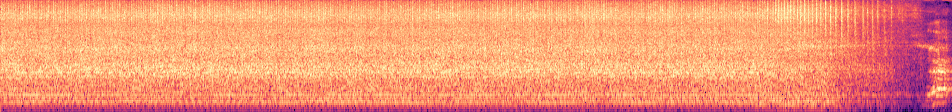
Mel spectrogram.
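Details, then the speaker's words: Lawn mower engine revived after sitting, carburetor primed after being bone dry, throttle linkage working backwards: a steady, even high-pitched buzz with no popping or misses, then a clean shutdown; runs smoothly. "good running motor nice and smooth no popping in all that good stuff"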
